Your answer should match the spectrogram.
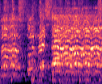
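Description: Male carnival comparsa chorus singing in harmony with wide vibrato, a short break about half a second in and then a long held chord, over Spanish guitars and a bass drum.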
